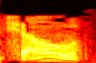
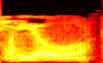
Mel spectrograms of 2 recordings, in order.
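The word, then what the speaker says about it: Shaul (שאול): Shaul, which is with a shin, an aleph, a wah, and a lamb. Pronounced Shaul, sometimes it's pronounced Sheol.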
